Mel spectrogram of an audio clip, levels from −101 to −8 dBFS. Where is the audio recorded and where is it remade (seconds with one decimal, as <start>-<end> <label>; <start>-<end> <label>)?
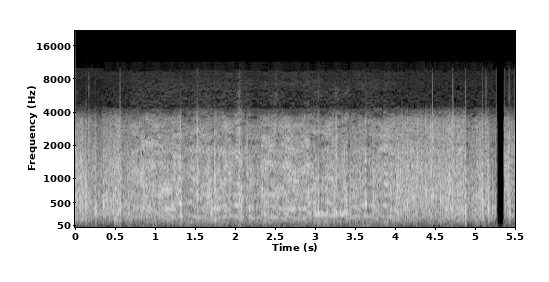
0.0-0.7 recorded; 0.7-4.0 remade; 4.0-5.5 recorded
